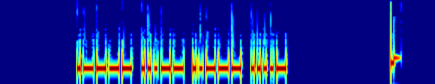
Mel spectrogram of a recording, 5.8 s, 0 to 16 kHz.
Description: Morse code, heard as a keyed tone, about 28 wpm, 700 Hz. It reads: 1324
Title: Numbers - Contest Style - 4-Digit 28wpm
